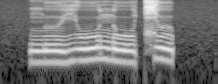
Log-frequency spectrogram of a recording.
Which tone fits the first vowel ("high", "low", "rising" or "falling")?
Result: low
